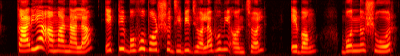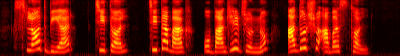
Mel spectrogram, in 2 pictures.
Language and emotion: Bengali, neutral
